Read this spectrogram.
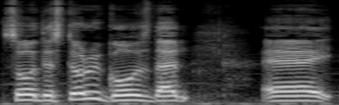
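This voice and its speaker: Animated man giving casual commentary. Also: a little high, unhurried. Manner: animated, laughing, with many fillers. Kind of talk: casual commentary on a news story.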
